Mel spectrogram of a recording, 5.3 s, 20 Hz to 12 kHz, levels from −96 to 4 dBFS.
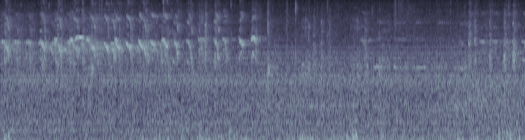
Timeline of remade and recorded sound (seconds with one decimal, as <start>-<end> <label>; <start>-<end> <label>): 0.0-5.3 recorded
